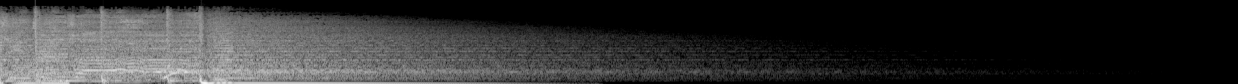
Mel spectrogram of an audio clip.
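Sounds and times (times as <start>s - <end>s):
super slowed funk music: 0.0s - 5.8s.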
